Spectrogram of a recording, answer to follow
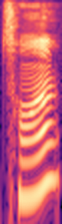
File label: "cuann9", Taiwanese syllable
